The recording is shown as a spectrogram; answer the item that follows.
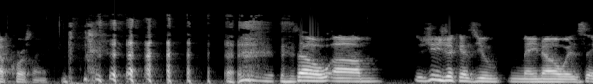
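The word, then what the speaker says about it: Žižek: You're the managing editor and co-founder of the International Journal of Zizek. Am I saying that correctly? – It's Zizek. It's a sort of soft Z. Okay. It's got the little carrot above it.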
